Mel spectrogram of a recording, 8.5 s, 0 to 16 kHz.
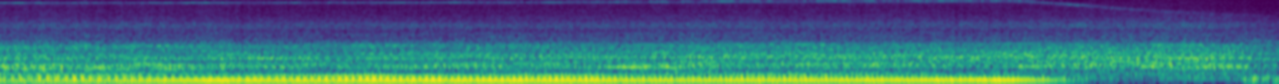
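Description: A 24-valve Cummins diesel truck engine, running injectors only with no tuning, roars loudly at sustained high revs on a dyno run, then drops off near the end.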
